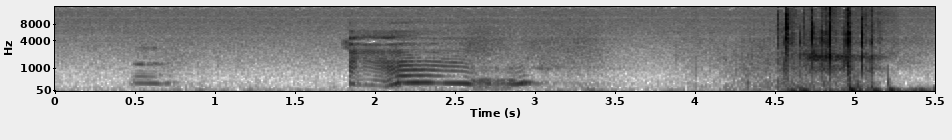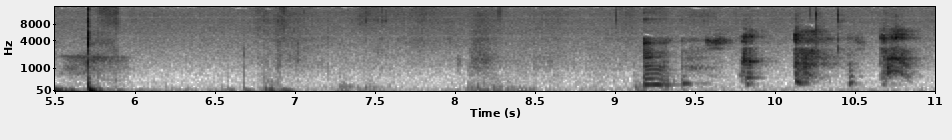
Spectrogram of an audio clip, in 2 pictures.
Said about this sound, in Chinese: 咳嗽什么？ 咳嗽不舒服。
